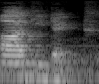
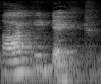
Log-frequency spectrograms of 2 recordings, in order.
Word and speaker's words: architect: challenge part 4 the first for today is architect this word is not architect Ure pronunciation is architect of this world second word is breakfast we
